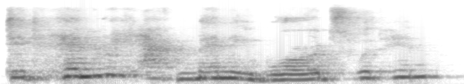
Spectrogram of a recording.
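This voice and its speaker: An actress playing a stately, probing married sister in an old-time radio drama. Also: female voice, fairly high pitch, animated, unhurried, warm tone, echoey room, soft background music. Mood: probing, uneasy.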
